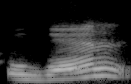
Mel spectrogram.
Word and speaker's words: Ijen: Jadi tulisnya Geopark Ijen itu ya, IG-nya ya. Dibacanya Geopark Ijen.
